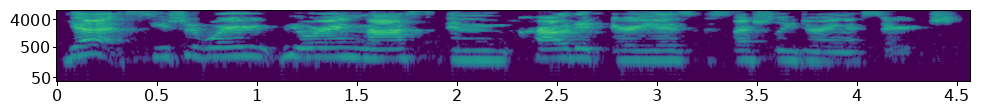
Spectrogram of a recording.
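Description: A woman with a fairly high, extremely bright voice. She answers an interviewer as a health adviser, offering practical recommendations. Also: normal speed, poor audio. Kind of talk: interview answers giving advice.

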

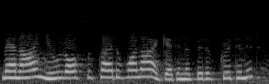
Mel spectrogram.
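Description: A woman's voice: high-pitched, quick pace, lightly acted. An actress playing a helpful, chatty refreshment-room counter girl in an old-time radio drama, deferential to customers. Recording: tinny, narrow vintage radio recording.

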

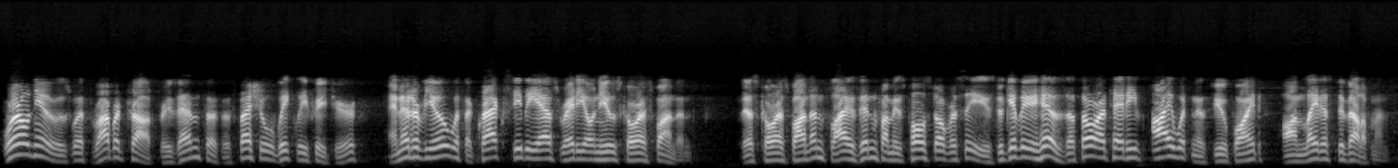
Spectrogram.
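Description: A man's voice: fairly high pitch, animated, brisk, dry recording. An American man working as a radio announcer, reading in a polished, emphatic 1950s broadcast style. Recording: vintage radio, tinny band-limited, dry.

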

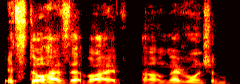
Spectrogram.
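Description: A young man with a very low, smooth baritone voice tells a story in an easygoing interview. He rambles a little, leaning on ums and you-knows. The sound is close and dry. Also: moderate pace, dry recording. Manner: relaxed, rambling with many fillers. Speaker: country singer, guest.

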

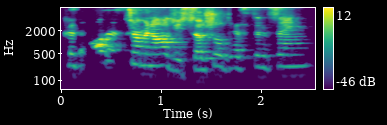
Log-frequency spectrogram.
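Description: A woman's voice: fairly high pitch, brisk, bright, forceful tone. A woman chatting casually as an interview guest, with an emphatic, talkative way of speaking. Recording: roomy, echoing sound.

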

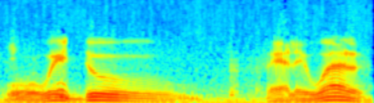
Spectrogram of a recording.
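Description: An actor in an old radio drama playing a crooked saloon boss, smooth and obsequious to his betters, bossy to underlings. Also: low-pitched, takes it slowly, a little hiss or hum. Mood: fawning.

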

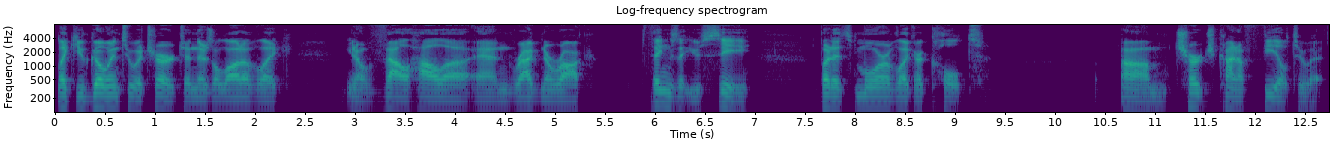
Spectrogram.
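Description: A man's voice: on the low side, a little slow, a bit bright, clear, resonant tone. A man co-hosting a podcast, chatting casually about films and games. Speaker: podcast co-host. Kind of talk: casual film and game discussion.

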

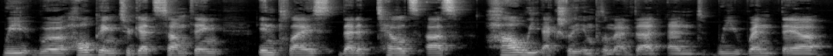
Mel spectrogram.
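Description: A middle-aged man from Germany with a German accent, answering interview questions in a halting way with many fillers. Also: medium pitch, fairly even intonation. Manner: halting, many ums and uhs. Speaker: guest researcher. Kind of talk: podcast interview.

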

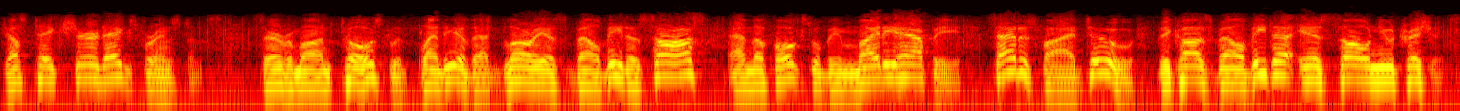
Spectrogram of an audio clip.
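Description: A man's voice: a little high, very animated, moderate pace. A man announcing a scripted 1950s radio commercial with folksy, emphatic salesmanship. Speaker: announcer reading a sponsor's ad. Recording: dull old radio recording.

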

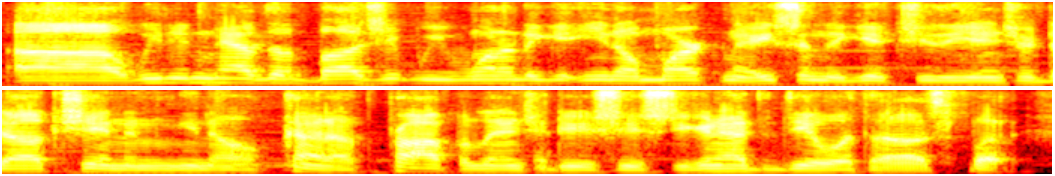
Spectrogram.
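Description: A man hosting a casual interview, speaking in an informal, halting, familiar way, on slightly dull audio. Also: lowish voice, fairly even intonation, soft background music. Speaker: podcast host.

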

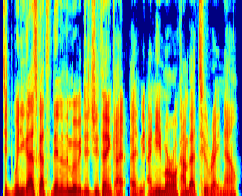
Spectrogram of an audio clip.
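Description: A man's voice: on the low side, racing, creaky, no echo, studio quality. A man hosting a casual panel discussion on a podcast. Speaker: podcast host.

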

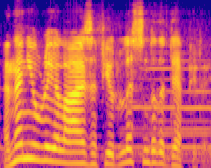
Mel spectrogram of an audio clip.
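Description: An actor playing an all-knowing, sinister narrator in an old radio suspense drama, ominous and insinuating. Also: male voice, high voice, big pitch swings, fast, faint music behind. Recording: muffled vintage radio recording.

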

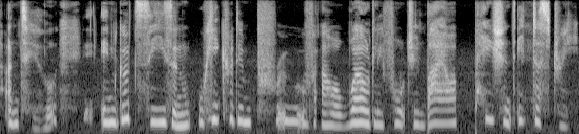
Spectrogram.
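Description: An actress playing a heartbroken, gently resolute young fiancée in an audio drama, breathy and formal in her delivery. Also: on the high side, full character voice.

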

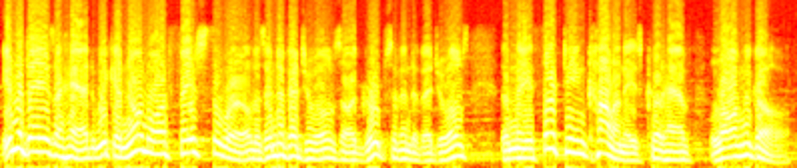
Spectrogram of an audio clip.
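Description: A man's voice: mid-range voice, big pitch swings, moderate pace, darkish tone, low-quality recording. An American man reading scripted announcements in an earnest, formal, persuasive manner on a vintage 1940s radio broadcast.

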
